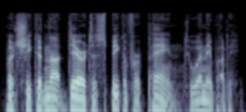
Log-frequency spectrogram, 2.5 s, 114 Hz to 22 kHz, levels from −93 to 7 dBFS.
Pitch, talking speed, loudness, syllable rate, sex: 100 Hz, 290 wpm, -20 LUFS, 6.6 syllables/s, male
